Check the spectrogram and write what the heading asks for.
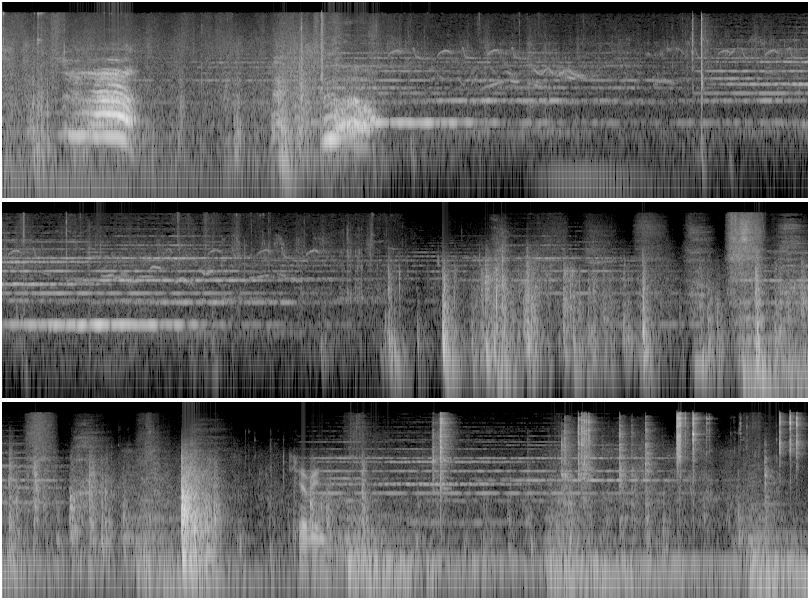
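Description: A person's wordless cries and gasps during a struggle in the first few seconds, followed by a tense film score: a sustained drone with high wavering tones, a few sharp knocks around the middle, then a low rumbling score from about two-thirds of the way through, with a loud short hit near the end.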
